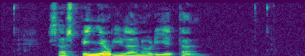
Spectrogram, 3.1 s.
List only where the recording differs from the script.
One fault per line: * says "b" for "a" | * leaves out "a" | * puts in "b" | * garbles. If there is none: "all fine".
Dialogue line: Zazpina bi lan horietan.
all fine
